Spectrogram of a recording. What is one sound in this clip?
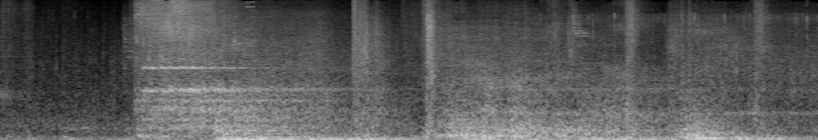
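Fire spells blast and crackle.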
